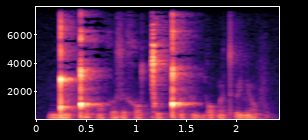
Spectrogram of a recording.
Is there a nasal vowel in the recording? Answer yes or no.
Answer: yes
